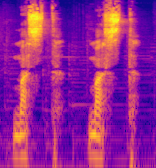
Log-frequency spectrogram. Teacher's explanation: la u se pronuncia como una a normal de español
